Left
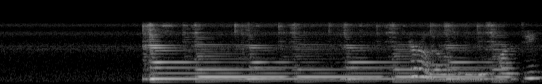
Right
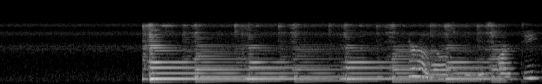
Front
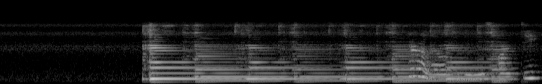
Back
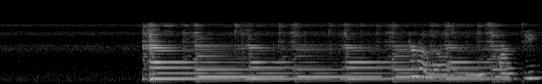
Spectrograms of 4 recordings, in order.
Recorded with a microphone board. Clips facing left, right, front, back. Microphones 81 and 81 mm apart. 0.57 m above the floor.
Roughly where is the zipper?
I don't hear a zipper.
